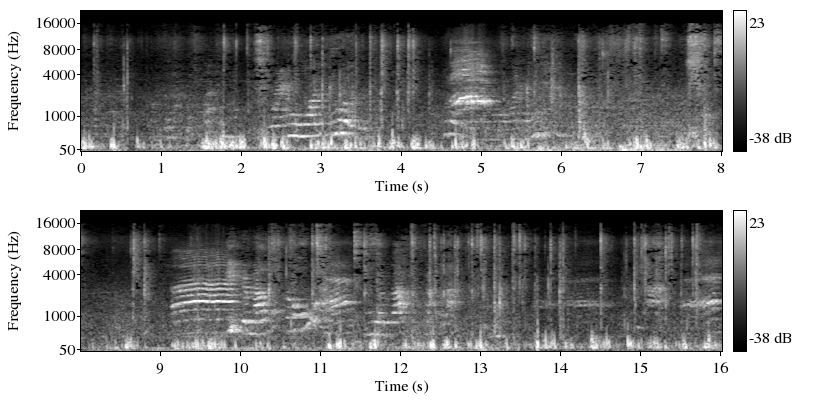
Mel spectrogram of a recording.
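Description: High-pitched voices talking and calling out in the background, like children at play, over short clicks and rubbing from hands working spice into raw catfish in a plastic tub.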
